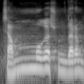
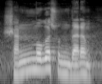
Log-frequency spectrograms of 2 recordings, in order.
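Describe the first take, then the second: First: The name begins with a plain s sound. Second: The name begins with a sh sound. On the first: The speaker calls it wrong. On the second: The speaker calls it right.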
